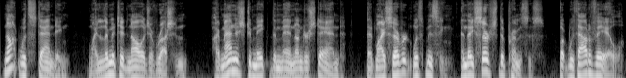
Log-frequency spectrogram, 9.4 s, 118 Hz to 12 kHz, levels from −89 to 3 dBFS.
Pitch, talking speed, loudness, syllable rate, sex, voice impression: 110 Hz, 165 wpm, -18 LUFS, 5.6 syllables/s, male, very masculine, old, very thick, tensed, powerful, slightly dark, slightly hard, slightly muffled, slightly raspy, cool, intellectual, sincere, very calm, very mature, very friendly, reassuring, very unique, elegant, very wild, slightly sweet, slightly lively, kind, slightly intense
